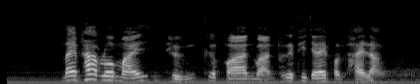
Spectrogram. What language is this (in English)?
Thai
